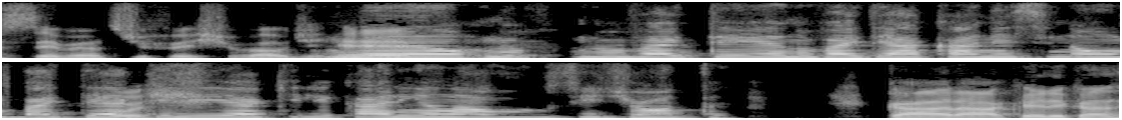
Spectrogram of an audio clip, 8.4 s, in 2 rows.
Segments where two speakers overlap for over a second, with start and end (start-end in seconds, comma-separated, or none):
none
